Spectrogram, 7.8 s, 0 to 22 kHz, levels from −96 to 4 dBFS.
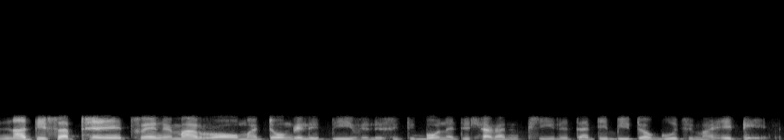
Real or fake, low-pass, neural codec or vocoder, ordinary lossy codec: fake; 3.6 kHz; codec, 16 kHz, 2 kbps, X-Codec, HuBERT features, trained on balanced general audio; Opus, 16 kbps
